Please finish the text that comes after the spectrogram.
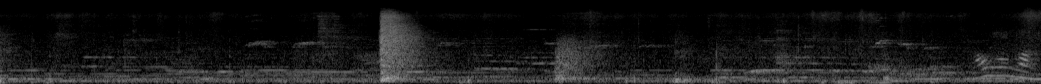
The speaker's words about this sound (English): The cart is chirping like a bird. I don't get that. Those aren't birds, people. They're uh, they're chirping, chirping wheels.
